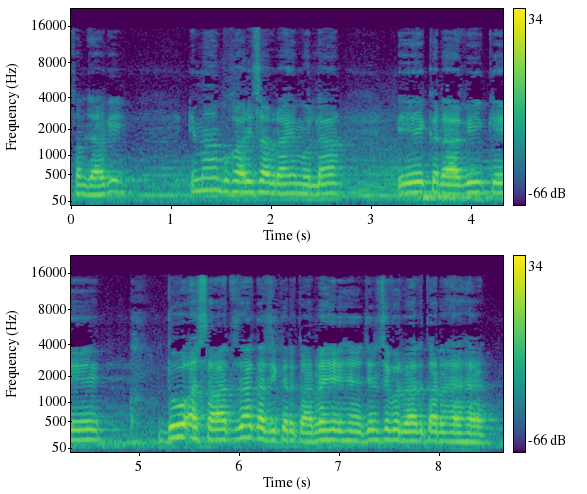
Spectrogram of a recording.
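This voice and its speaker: A man with a high, mellow voice lectures a classroom at an unhurried pace. He explains point by point, recites classical Arabic passages, and keeps asking his students whether they follow. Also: steady tone, slight background noise. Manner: explains slowly, often checks students' understanding with questions. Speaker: teacher of hadith studies.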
